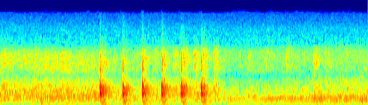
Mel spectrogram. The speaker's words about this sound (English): Now, shall I knock? Yes.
